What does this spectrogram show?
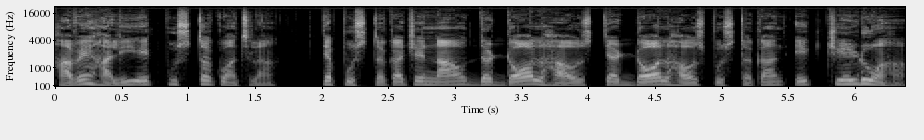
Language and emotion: Goan Konkani, neutral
